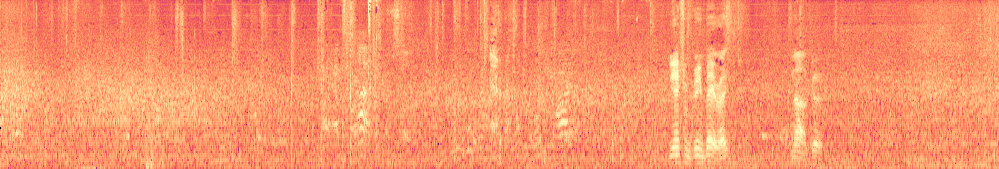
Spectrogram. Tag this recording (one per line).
pittsburgh
steelers
football
ambiance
